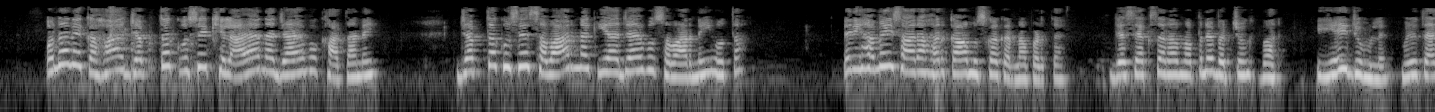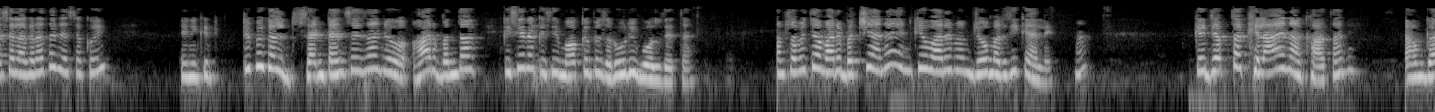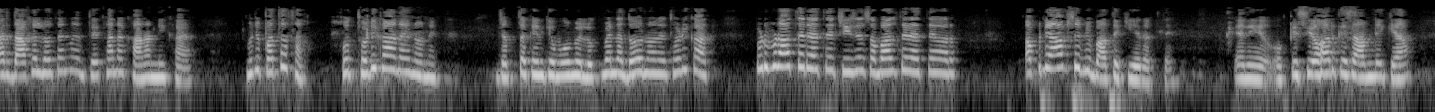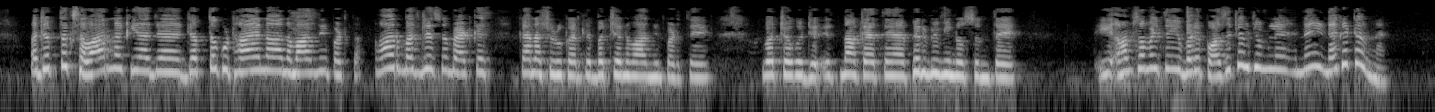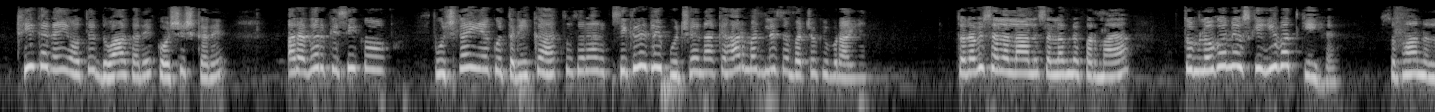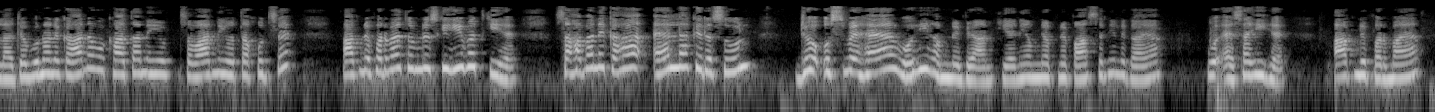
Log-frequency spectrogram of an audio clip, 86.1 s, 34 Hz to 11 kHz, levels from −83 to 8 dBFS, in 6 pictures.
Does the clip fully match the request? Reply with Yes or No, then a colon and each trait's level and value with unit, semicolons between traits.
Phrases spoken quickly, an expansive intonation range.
No: fast, 205 wpm; average, 4.4 semitones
